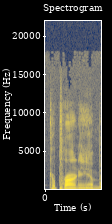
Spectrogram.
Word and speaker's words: Capernaum: After a while, Yeshua returned to Capernaum. You may have heard that said Capernaum, but that's how you say it in Hebrew.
